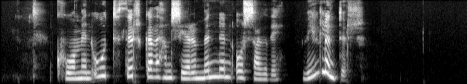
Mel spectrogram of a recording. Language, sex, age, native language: Icelandic, female, 20-29, Icelandic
